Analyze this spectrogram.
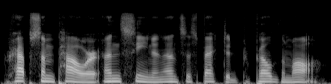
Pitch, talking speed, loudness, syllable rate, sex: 120 Hz, 165 wpm, -22 LUFS, 5.4 syllables/s, male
